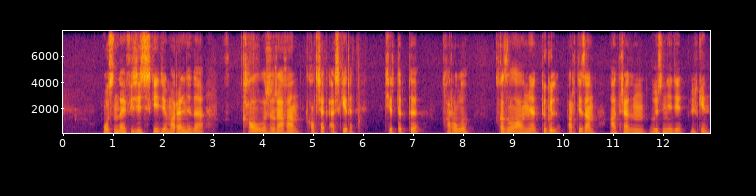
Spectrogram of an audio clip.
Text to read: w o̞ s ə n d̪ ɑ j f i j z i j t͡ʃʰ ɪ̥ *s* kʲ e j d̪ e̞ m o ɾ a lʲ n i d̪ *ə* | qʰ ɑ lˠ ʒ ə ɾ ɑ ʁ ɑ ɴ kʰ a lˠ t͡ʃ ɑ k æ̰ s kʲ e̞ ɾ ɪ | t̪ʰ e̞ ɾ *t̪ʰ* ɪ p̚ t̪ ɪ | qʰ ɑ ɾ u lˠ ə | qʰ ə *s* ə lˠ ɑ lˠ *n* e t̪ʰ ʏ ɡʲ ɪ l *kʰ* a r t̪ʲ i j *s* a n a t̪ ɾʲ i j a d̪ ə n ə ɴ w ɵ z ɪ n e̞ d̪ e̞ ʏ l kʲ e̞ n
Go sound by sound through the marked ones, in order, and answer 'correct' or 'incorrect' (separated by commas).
correct, incorrect, incorrect, incorrect, incorrect, incorrect, incorrect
